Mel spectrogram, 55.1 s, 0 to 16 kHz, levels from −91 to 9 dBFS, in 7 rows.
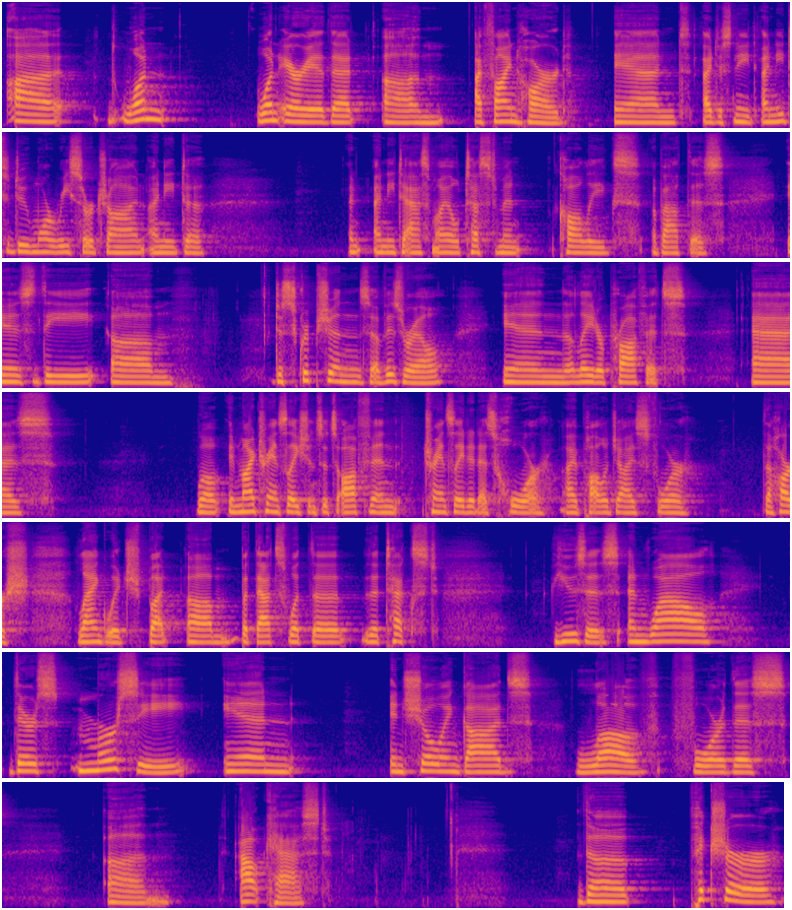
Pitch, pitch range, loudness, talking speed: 185 Hz, 175-200 Hz, -16 LUFS, 90 wpm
